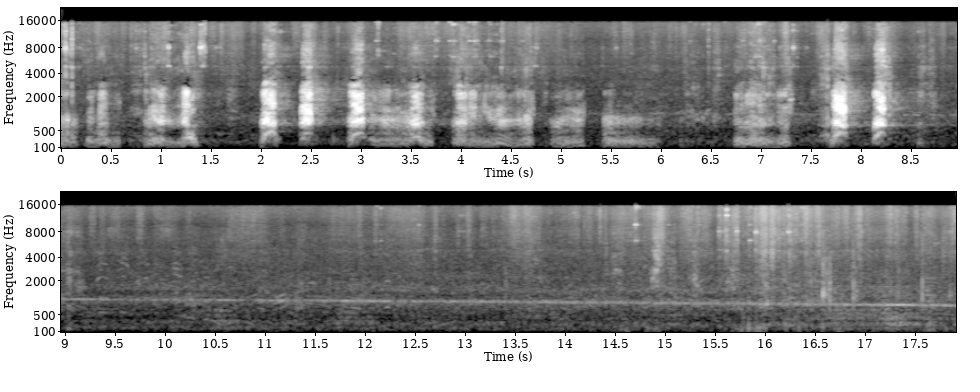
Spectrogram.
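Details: An Alaskan Malamute playing with another dog gives a burst of short, gruff barks and yips, then falls quiet under a faint steady tone.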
